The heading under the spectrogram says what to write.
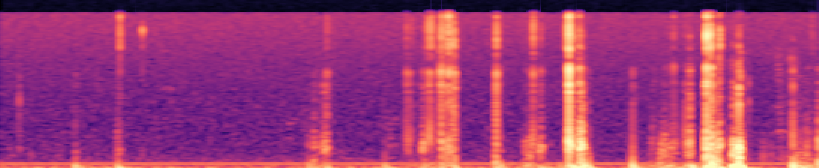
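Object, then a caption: Metal stereo microphone capsule and grille. A thin steel dental pick scratches the metal capsule and grille of a small silver X/Y stereo microphone held steady in one hand. Irregular, dry scraping clicks and crackles sit over a steady low hum, growing denser and louder toward the end.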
